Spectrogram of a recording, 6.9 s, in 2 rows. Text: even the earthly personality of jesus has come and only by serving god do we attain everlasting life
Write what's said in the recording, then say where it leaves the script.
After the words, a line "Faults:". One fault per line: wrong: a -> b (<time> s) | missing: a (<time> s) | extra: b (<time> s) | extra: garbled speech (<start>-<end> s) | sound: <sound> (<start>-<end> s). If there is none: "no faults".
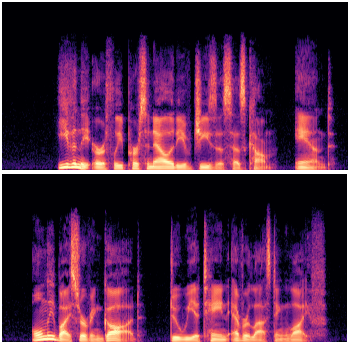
even the earthly personality of jesus has come and only by serving god do we attain everlasting life
Faults:
no faults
